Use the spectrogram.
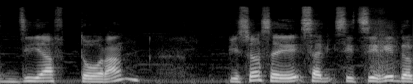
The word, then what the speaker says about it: διαφθοράν: On a dit, on prononce diaptoran.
